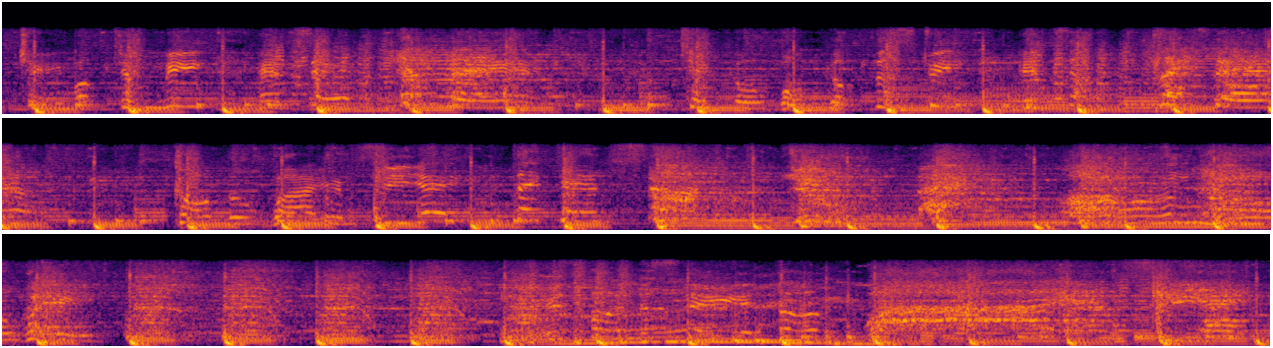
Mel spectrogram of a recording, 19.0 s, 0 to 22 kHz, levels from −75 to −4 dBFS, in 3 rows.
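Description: No technical faults can be heard in this audio.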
